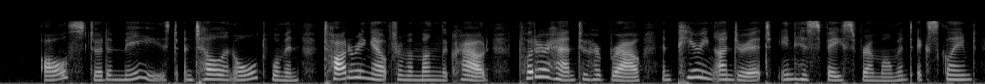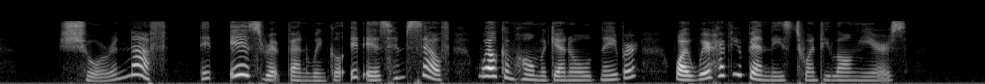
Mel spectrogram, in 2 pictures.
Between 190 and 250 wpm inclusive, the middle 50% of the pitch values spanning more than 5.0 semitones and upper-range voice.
No: average, 165 wpm; wide, 5.4 semitones; high, 215 Hz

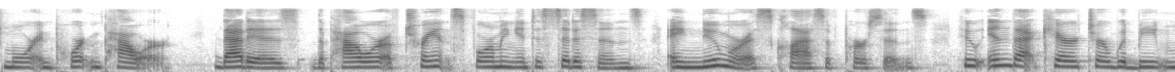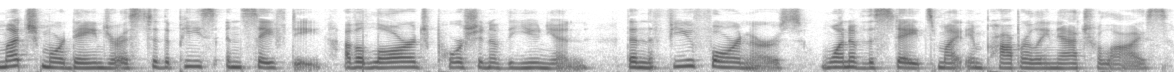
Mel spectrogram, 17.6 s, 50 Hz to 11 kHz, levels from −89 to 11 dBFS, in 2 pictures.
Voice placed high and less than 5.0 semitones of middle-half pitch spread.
Yes: high, 200 Hz; average, 3.0 semitones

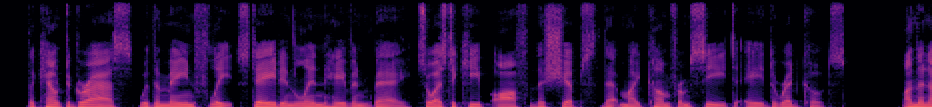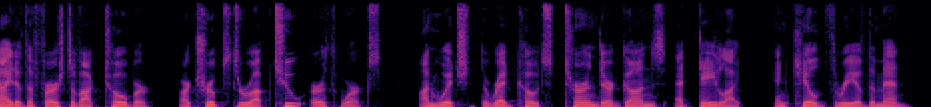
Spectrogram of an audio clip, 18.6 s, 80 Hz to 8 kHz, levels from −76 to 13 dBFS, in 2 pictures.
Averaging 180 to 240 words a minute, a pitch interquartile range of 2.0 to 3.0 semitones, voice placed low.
Yes: fast, 205 wpm; narrow, 2.6 semitones; low, 130 Hz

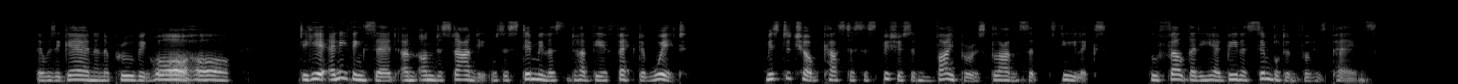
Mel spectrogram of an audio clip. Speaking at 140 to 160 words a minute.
No: average, 180 wpm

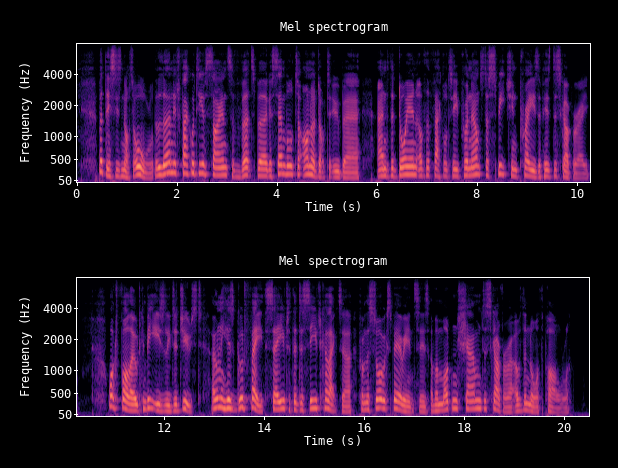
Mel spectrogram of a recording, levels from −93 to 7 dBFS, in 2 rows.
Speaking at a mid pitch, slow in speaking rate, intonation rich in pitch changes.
No: medium, 150 Hz; average, 170 wpm; wide, 5.8 semitones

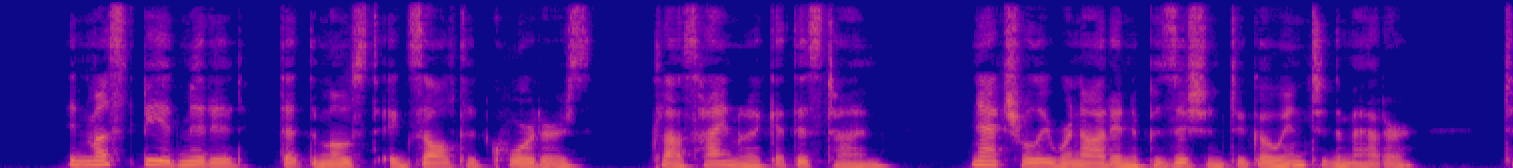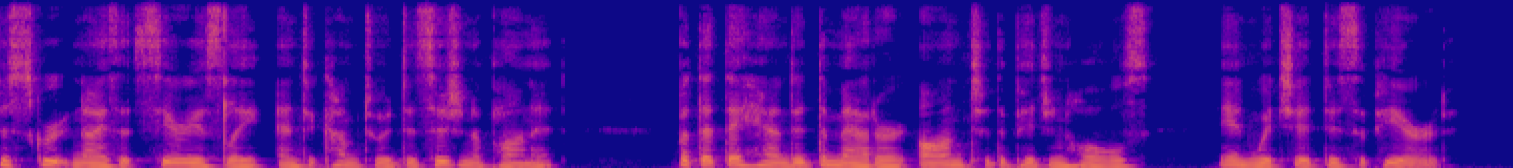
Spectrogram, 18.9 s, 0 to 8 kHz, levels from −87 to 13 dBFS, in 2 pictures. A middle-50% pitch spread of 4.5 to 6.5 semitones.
No: average, 2.7 semitones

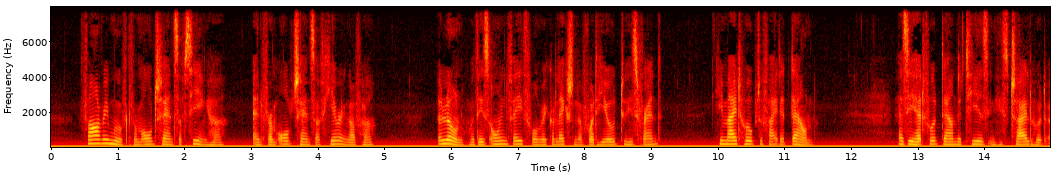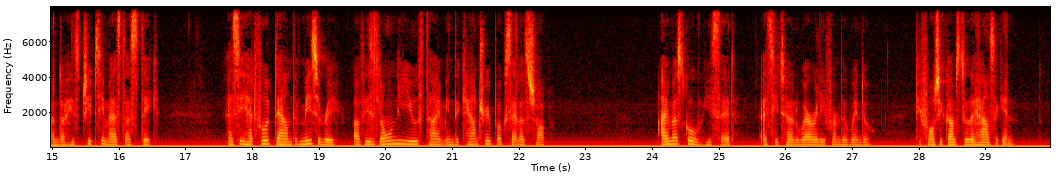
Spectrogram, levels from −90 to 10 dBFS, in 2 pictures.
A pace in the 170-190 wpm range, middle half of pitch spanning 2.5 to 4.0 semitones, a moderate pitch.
Yes: average, 175 wpm; average, 3.1 semitones; medium, 160 Hz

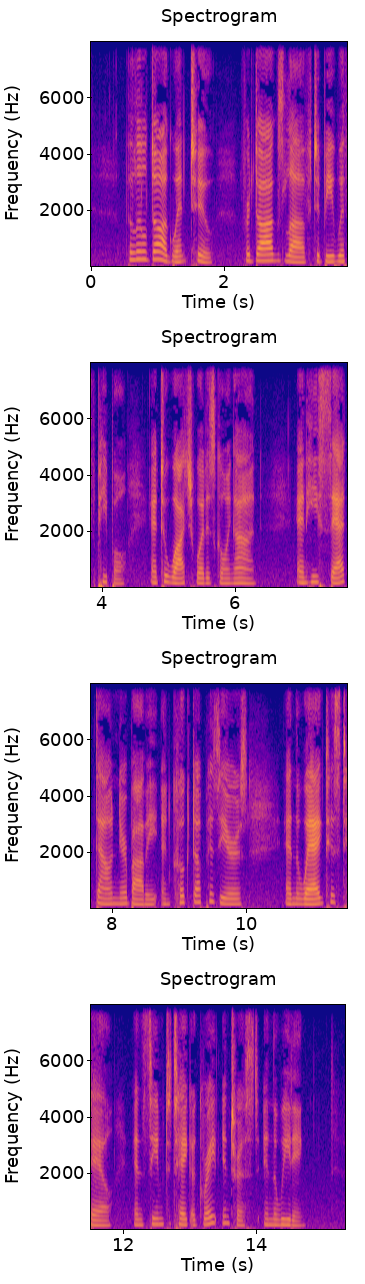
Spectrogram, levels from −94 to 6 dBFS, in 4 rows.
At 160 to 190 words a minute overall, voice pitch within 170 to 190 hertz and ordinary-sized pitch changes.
Yes: average, 170 wpm; medium, 185 Hz; average, 3.0 semitones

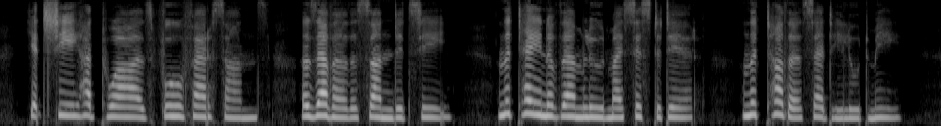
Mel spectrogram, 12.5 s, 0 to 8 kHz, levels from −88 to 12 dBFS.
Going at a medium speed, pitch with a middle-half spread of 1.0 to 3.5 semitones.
Yes: average, 145 wpm; average, 2.7 semitones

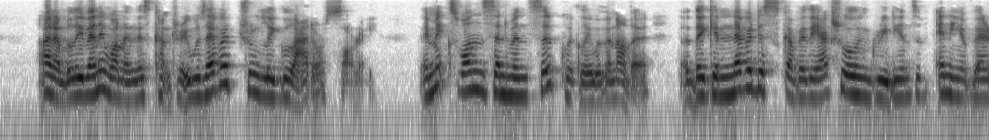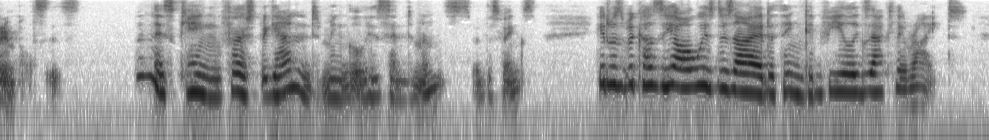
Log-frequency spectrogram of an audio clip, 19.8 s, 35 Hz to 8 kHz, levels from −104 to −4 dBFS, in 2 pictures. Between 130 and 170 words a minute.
No: average, 180 wpm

